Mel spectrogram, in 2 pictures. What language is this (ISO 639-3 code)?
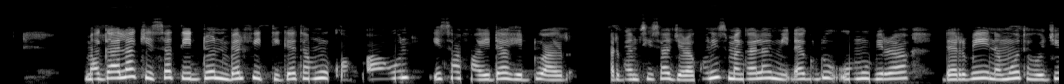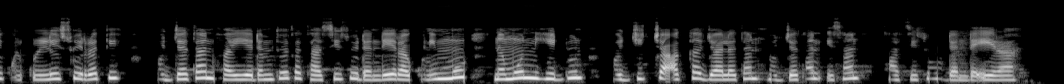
orm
